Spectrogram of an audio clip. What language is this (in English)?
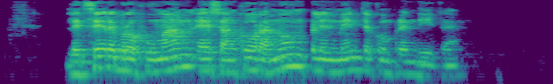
Interlingua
